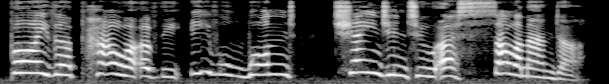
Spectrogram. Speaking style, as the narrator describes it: Loriano pointed the sorcerer's wand at him and shouted

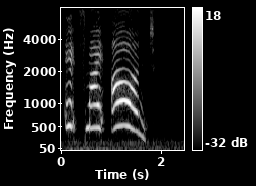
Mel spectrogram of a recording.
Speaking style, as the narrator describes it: Beatrice shouted

